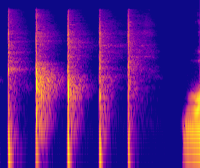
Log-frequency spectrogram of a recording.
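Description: One person clapping hands: five evenly spaced claps, about three a second, in applause.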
